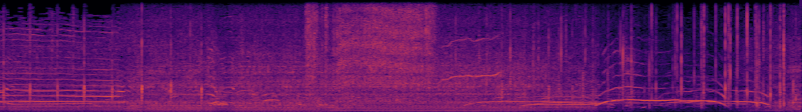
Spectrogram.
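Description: Portable fire pump engine running at steady high revs as it drives water through the hoses, with people shouting and cheering over it; the engine tone weakens about six seconds in.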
